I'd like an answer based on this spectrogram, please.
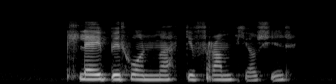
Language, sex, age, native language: Icelandic, male, 9, Icelandic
